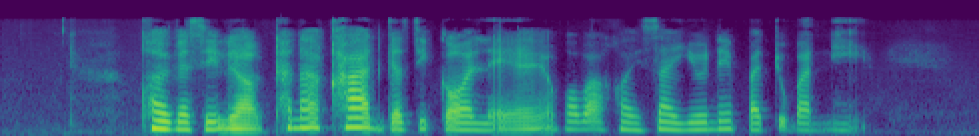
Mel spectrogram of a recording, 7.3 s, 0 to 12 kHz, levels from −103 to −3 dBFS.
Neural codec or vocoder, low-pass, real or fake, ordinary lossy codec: codec, 16 kHz, 2 kbps, X-Codec, WavLM features, trained on Multilingual LibriSpeech; 7.2 kHz; fake; AAC, 48 kbps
